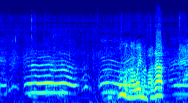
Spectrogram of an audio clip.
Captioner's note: crying sounds from a baby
